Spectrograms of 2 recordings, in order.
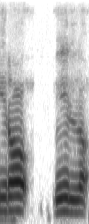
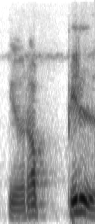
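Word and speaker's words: رب: Alhamdulillahi rabbil alamin. Ada tasjid Bang. Rabbil alamin. Rabbil. Ya. Rabbil. Kalau ada ro atas itu bacanya tebal Bang.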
